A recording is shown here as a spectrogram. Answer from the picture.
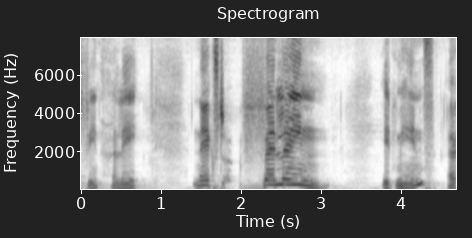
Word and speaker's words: finale: Next, final. It means end or last or conclusion. Finale means, we should not pronounce this as final or final. Finale.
